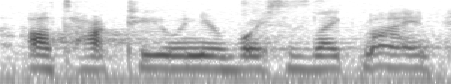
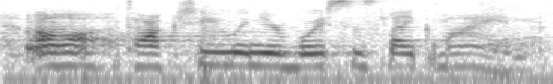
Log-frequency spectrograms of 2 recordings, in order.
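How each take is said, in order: First: Softer and quicker, firm; calm parent voice. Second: Calm parent voice. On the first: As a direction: repeat it quietly, a bit brisk. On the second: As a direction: hush the child with calm. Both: Retold or imitated. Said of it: "like I did with Robbie".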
